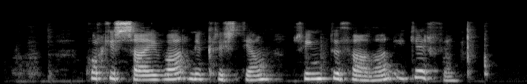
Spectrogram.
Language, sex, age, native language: Icelandic, female, 60-69, Icelandic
